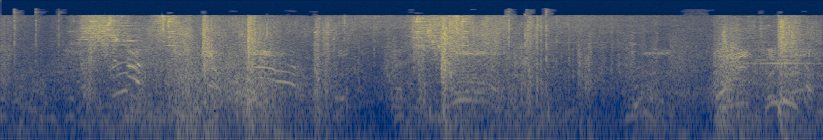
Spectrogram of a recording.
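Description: Fighters' blows land with heavy thuds.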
